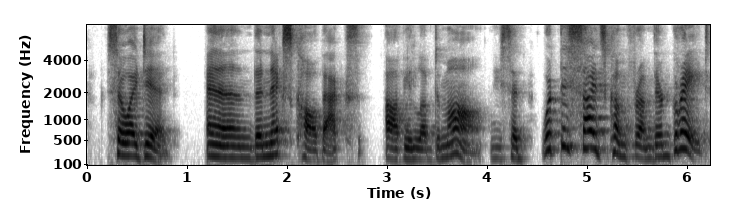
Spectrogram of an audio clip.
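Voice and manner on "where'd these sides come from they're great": quick, clumsy, really bad put-on Israeli accent. At the next callbacks, retelling what Avi said, as Avi in bad Israeli accent. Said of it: "that's my really bad Israeli accent".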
